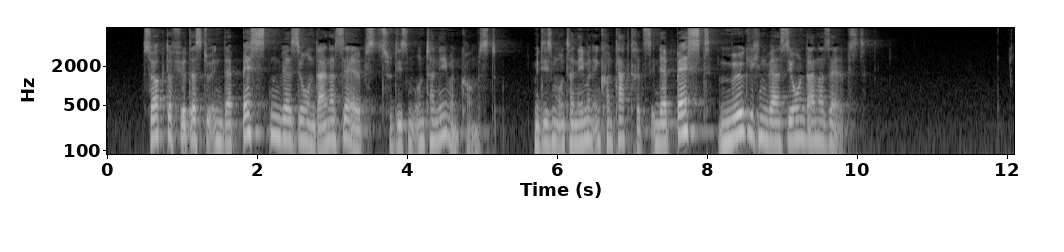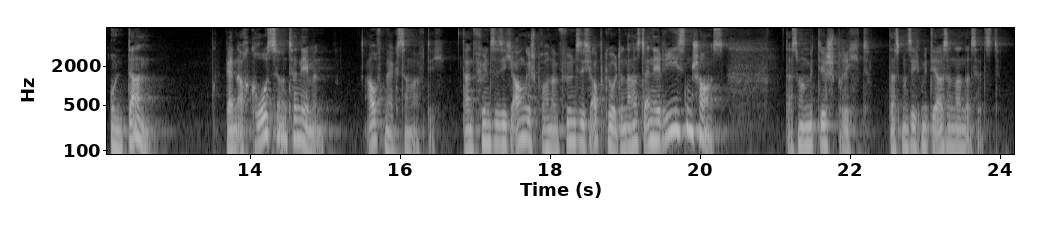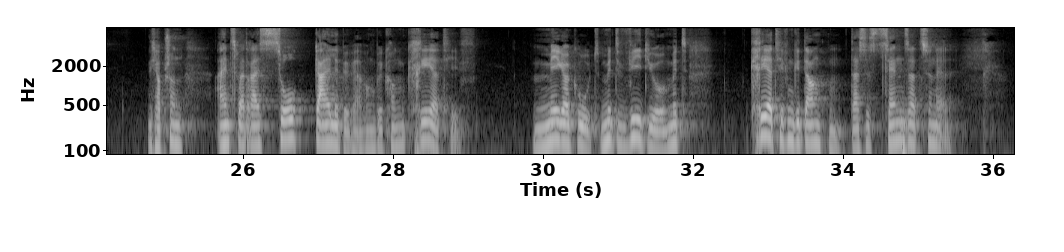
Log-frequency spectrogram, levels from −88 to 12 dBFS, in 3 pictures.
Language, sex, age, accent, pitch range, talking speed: German, male, 40-59, German, 120-155 Hz, 135 wpm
